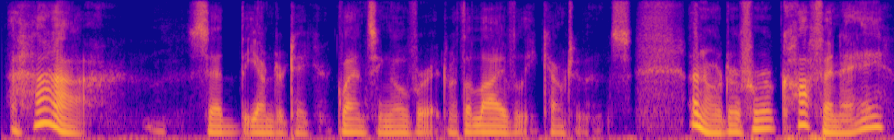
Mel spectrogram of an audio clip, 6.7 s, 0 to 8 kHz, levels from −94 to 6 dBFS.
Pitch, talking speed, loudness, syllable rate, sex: 120 Hz, 150 wpm, -21 LUFS, 5.4 syllables/s, male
